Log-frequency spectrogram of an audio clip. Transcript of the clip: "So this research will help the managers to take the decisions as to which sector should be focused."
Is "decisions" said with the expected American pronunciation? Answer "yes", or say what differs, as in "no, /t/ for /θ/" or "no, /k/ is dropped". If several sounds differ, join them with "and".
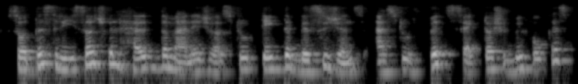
yes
